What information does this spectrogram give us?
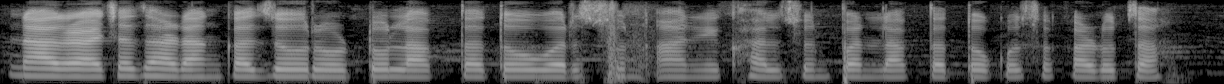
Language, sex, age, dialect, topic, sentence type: Marathi, female, 31-35, Southern Konkan, agriculture, question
